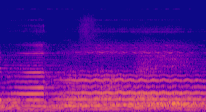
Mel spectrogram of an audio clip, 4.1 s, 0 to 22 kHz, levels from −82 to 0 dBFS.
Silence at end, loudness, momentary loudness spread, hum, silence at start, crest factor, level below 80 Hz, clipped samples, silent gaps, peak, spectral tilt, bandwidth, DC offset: 0 s; -30 LUFS; 5 LU; none; 0 s; 14 dB; -56 dBFS; under 0.1%; none; -16 dBFS; -7 dB/octave; 16 kHz; under 0.1%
